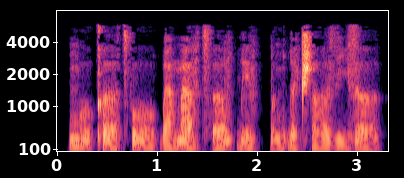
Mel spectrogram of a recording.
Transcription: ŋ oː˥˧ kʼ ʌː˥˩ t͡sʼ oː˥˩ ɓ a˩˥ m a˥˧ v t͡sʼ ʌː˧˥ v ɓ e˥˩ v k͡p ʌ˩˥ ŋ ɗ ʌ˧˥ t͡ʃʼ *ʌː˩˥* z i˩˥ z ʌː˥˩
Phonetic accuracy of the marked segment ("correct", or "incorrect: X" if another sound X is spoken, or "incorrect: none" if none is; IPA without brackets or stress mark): incorrect: ʌː˧˩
